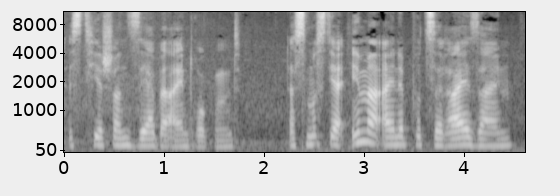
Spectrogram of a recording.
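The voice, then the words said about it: German with slight Swiss German accent. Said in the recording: “you turned up the Swissometer a little bit there ... you're still speaking in German. You're not speaking in Swiss German, but just a little bit of a Swiss German accent there”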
